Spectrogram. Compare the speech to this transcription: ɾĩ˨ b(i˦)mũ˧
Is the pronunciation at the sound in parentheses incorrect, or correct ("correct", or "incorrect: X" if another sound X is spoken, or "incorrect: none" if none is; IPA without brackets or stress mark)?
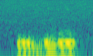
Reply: incorrect: i˨˦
